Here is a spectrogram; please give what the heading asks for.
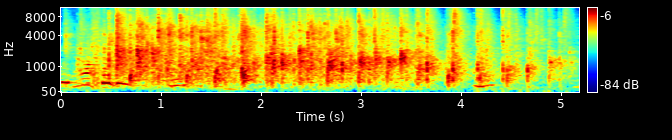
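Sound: clapping applause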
